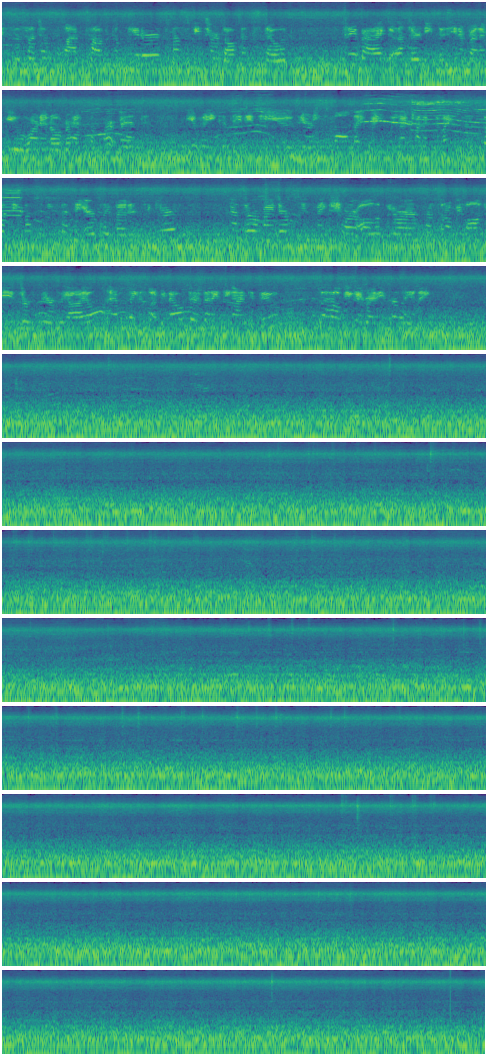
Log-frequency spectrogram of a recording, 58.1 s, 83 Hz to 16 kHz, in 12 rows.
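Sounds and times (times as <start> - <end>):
airliner engine rumble: 0.0 - 58.0
rushing air: 28.8 - 39.9.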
